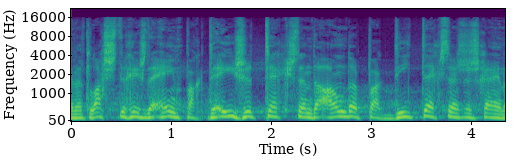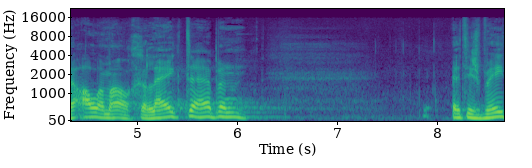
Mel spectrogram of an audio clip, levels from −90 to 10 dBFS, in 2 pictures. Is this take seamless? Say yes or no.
yes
